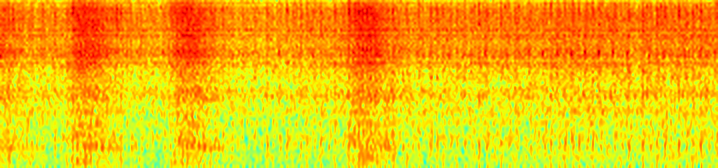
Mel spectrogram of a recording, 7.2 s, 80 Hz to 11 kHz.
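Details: 1964 Honda CA95 Benly 150 twin at its first start after a 30-year sit, started on the electric start after a new throttle cable and a flushed tank: a few throttle blips, then a quick, even patter at a steady idle without stumbling. Normal idle.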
